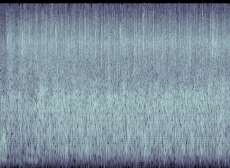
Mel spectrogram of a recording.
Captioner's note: applause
